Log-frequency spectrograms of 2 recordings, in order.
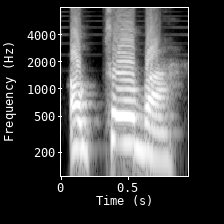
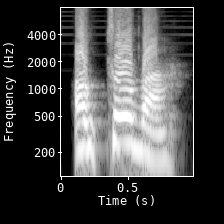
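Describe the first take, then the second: No difference in how they are said.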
